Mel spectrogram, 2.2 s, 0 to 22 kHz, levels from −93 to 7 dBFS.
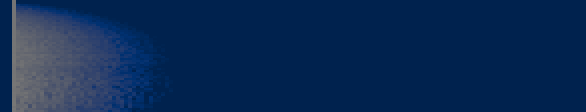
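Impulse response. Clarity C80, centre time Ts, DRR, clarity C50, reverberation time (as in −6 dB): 6.5 dB, 45 ms, −5.0 dB, 3.0 dB, 0.75 s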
